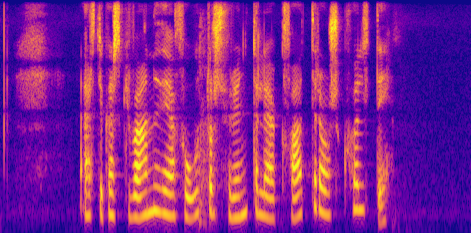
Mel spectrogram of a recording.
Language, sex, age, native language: Icelandic, female, 30-39, Icelandic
